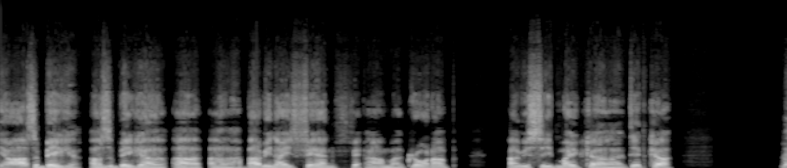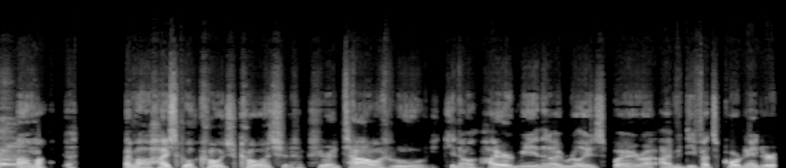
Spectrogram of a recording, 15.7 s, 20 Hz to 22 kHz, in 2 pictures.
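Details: Adult male high school football coach with long-standing stuttering throughout a coaching career of over 34 years; he reports his own blocks fall on the letter D; stuttering.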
